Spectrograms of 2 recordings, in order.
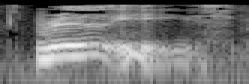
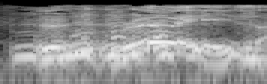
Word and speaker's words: Ruiz: In Spanish, it's Ruiz. – I can't say that. – In English, we pronounce it Ruiz. – Ruiz. Okay, like Suiz. Ruiz.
